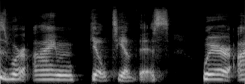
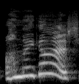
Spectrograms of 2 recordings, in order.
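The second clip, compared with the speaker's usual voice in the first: overcome mother; 9 semitones higher than usual. Retold or imitated. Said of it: "her tears crying and going".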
